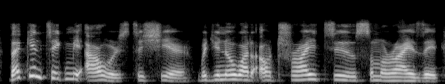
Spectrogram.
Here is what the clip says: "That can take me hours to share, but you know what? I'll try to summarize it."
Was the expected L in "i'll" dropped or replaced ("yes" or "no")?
no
